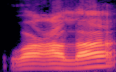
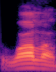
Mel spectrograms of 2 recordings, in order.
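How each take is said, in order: First: The 'ala' is said clearly as a separate part. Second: The 'ala' is merged into one word, 'wala'. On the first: It means 'and upon'. The speaker calls it right. "এটা আলা কথাটা স্পষ্ট" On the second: It sounds like 'and not'. The speaker calls it wrong. "ওয়ালা না"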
